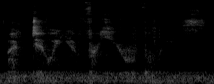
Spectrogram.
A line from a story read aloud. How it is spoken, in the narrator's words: she whispered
